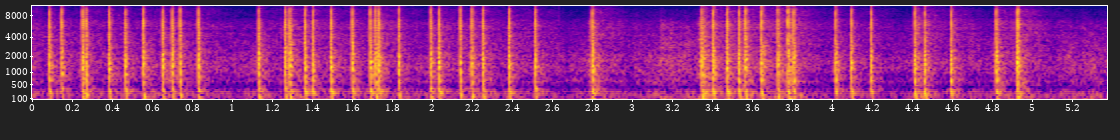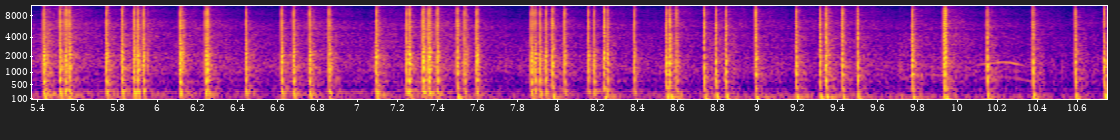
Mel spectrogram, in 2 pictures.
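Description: Fireworks finale: a dense, continuous barrage of aerial shells bursting several times a second, with booms and crackling overlapping.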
